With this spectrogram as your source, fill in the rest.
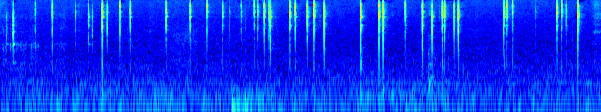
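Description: A hollow, empty mosaic glass candle holder lies on fur while long acrylic nails tap and scratch its clear glass bottom and mosaic edge. The result is an irregular run of sharp, bright clicks and ticks that die away almost instantly, with faint scratchy texture between them and almost no low end.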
